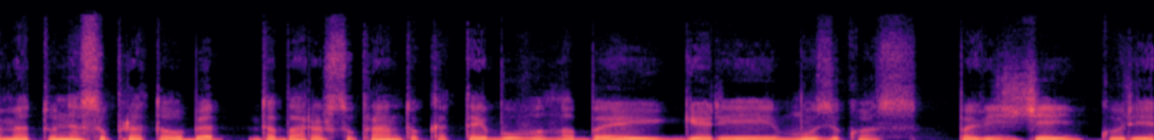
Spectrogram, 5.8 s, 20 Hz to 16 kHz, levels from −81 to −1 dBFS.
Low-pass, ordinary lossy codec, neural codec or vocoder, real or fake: 14.4 kHz; AAC, 48 kbps; autoencoder, 48 kHz, 32 numbers a frame, DAC-VAE, trained on Japanese speech; fake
